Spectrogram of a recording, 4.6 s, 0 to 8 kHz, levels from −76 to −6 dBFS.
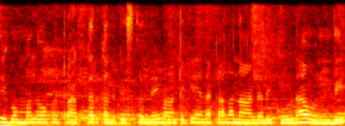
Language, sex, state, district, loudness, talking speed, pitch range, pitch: Telugu, female, Telangana, Nalgonda, -14 LUFS, 130 wpm, 220-235 Hz, 230 Hz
